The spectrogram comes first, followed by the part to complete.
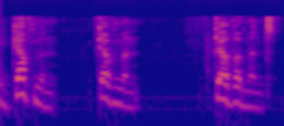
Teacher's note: you don't usually put in that n sound it's because the n sound isn't there it's not government however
